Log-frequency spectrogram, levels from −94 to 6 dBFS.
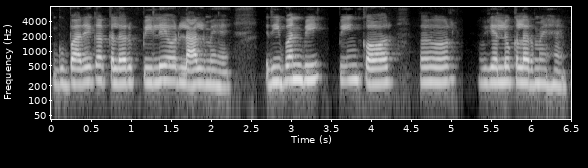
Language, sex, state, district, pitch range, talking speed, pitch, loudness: Hindi, female, Jharkhand, Deoghar, 220-245 Hz, 155 wpm, 230 Hz, -17 LUFS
